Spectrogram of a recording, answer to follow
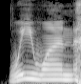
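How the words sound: It is said in a New York accent. "I went into like a New Yorker accent"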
